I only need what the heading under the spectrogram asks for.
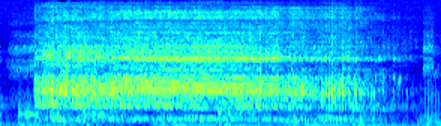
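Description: A water buffalo lets out a long, deep bellow lasting a few seconds, loud, with a rough, droning tone that holds steady before trailing off. No one speaks.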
